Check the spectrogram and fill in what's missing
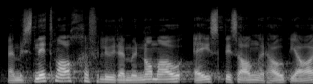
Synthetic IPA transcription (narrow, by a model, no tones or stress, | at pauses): ʋɛnməɾsnɪdmɑχːəfərlyːɾəmɪɾnɔmɑːlɛɪsb̥ɪsɑŋəɾhɑlbjɑː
